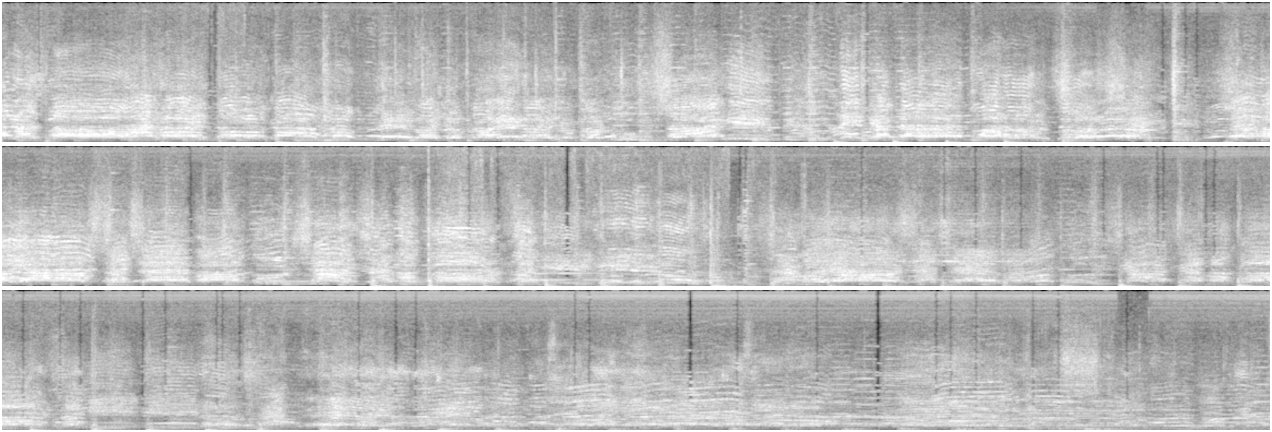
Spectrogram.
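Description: Many voices shouting and singing together in a loud, rowdy chorus, with a steady low beat coming in about halfway through.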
